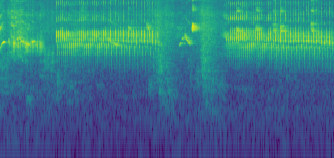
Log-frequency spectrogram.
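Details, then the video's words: Kept canary singing in a way said to draw other canaries into song: loud, steady buzzy trills held for several seconds, broken by short sweeping notes and a brief pause midway. "THE SOUND OF CANARIES CAN MAKE OTHER CANARIES JOIN TO SING"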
